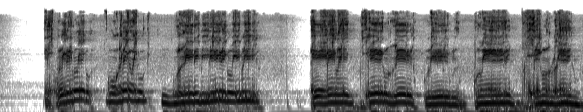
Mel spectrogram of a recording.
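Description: A person gargles the melody of a hit song for a Radio Regenbogen morning-show guessing game, with throaty bubbling notes rising and falling in a tune-like rhythm across several loud phrases separated by short pauses.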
